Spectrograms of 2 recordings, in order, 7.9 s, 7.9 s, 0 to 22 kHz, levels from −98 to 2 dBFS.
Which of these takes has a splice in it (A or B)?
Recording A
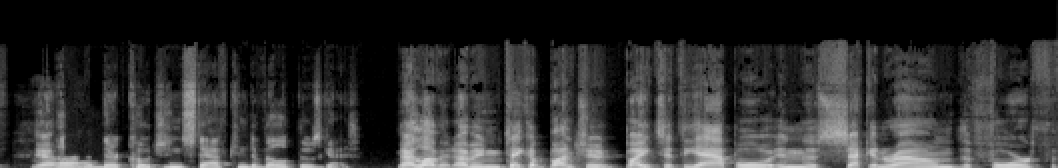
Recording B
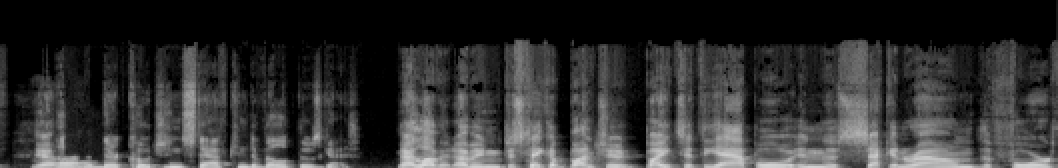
A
